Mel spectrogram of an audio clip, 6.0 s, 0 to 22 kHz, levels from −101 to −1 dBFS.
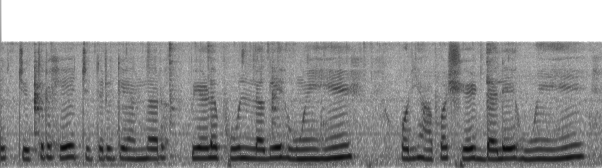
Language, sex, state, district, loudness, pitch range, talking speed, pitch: Hindi, female, Bihar, Purnia, -15 LUFS, 230-250 Hz, 170 wpm, 235 Hz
